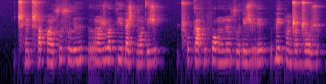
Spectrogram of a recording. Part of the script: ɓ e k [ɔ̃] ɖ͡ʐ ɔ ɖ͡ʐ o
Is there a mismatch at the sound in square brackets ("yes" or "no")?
yes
